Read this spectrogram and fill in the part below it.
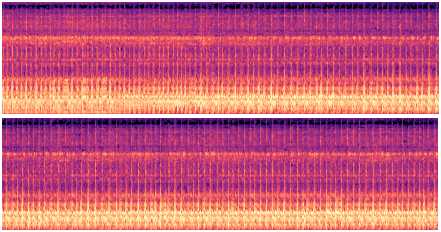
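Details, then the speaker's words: Two-stroke engine (saw) at full throttle during high-side carburetor needle adjustment: after a brief dip it climbs to a high, clean, steady scream and holds evenly, meaning the mixture is set to the sweet spot. "okay now once you make your adjustment you hear that sweet spot i revved up we kept her up there"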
